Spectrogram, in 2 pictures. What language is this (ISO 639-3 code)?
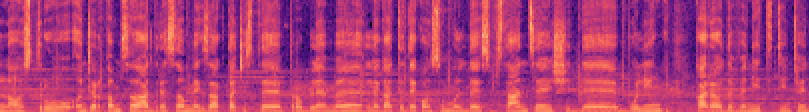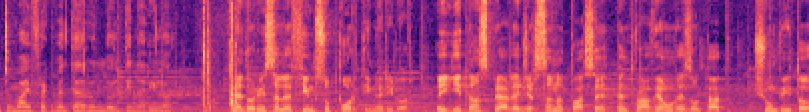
ron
